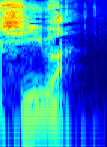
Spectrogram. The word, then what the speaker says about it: 西苑: 西园的读音应该是西苑，木樨地的读音应该是木樨地，原来此处为养马之地，种有大量的苜蓿，因此得名木樨地，后来改名木樨地等等。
